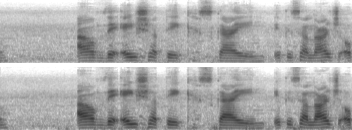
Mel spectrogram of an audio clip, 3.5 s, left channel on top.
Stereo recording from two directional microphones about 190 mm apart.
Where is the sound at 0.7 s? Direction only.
25° right (ahead or behind).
